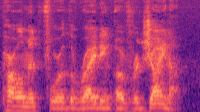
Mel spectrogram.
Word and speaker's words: Regina: Andrew James Scheer is a Canadian politician serving as a member of parliament for the riding of Regina, rhymes with fun, since 2004, and as leader of the Conservative Party and leader of the official opposition since 2000.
